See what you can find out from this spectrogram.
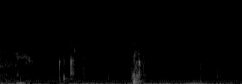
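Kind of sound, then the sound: food or drink, sipping coffee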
